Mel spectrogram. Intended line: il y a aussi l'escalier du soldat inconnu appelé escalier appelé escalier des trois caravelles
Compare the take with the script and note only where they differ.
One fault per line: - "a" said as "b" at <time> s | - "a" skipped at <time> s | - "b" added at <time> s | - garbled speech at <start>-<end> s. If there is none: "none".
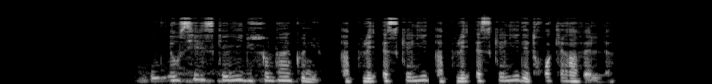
none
